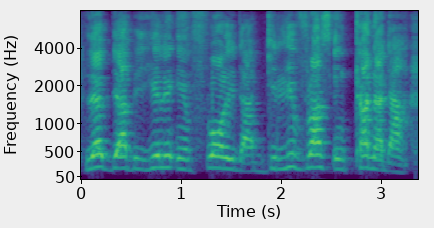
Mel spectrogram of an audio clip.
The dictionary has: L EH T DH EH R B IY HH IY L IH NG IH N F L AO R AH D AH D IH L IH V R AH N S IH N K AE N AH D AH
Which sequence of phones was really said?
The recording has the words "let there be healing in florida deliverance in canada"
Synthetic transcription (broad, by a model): L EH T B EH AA B IY HH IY L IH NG IH N F L AO R AH D AH D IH L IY V R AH N S IH N K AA N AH D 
